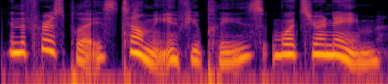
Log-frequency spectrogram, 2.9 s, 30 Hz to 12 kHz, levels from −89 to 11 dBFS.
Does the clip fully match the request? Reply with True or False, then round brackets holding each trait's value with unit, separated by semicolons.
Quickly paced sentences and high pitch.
True (245 wpm; 210 Hz)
